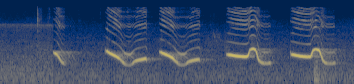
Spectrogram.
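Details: A black-throated laughingthrush gives a wild-type morning song of five rich, clear whistles, each swooping down then up, some with a quick upward flick, spaced about half a second apart.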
